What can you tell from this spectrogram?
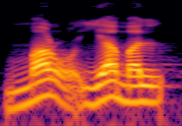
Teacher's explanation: اس را کو پر کر کے پڑھیں، را ساکن سے قبل زبر ہے، را کو پر کریں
